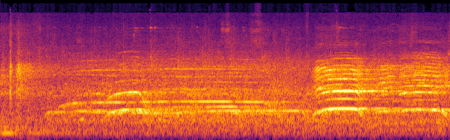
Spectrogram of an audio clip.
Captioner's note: audience applauding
